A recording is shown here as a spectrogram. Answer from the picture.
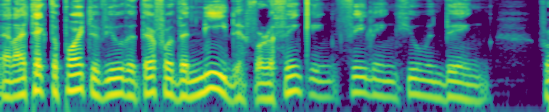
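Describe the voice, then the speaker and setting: In a very clean recording with a silent background, a speaker with a Chicago accent uses a dark, mellow tone at a moderate pace with ordinary pitch variation. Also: man. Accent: Chicago Midwestern American. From Chicago, US Midwest. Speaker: concert pianist. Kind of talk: radio interview. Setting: studio.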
